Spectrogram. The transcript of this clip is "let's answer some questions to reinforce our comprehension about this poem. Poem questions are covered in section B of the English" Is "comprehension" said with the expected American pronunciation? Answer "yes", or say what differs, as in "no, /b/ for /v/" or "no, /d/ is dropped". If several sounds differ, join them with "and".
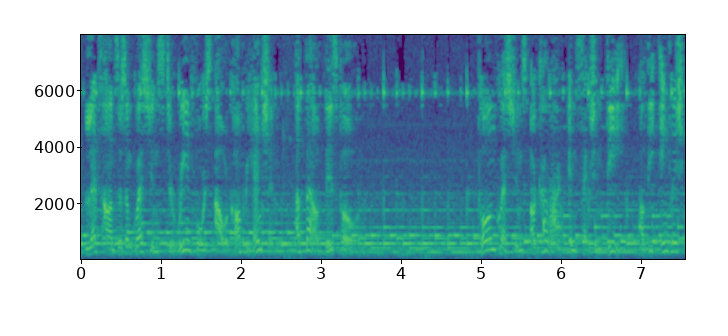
yes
